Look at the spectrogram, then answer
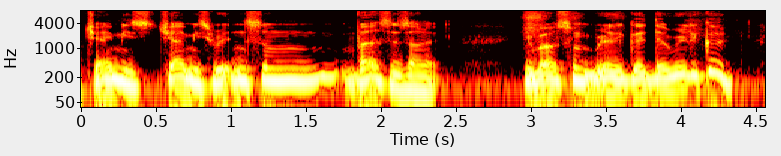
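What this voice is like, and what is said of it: Impression of a friend's voice. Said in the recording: “This is a really, really bad impression, by the way. ... Oh, my God. It's spot on.”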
